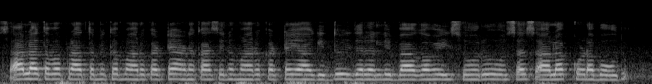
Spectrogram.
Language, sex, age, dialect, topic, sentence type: Kannada, female, 18-24, Central, banking, statement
